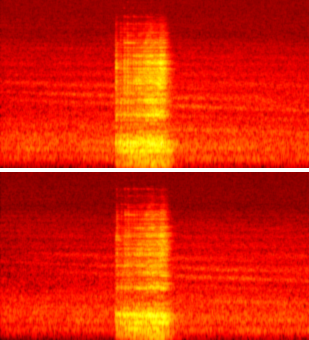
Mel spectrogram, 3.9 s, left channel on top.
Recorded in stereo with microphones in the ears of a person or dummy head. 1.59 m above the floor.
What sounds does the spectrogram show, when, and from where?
1.4 s sawing: 55° left (ahead or behind), 3.5 m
